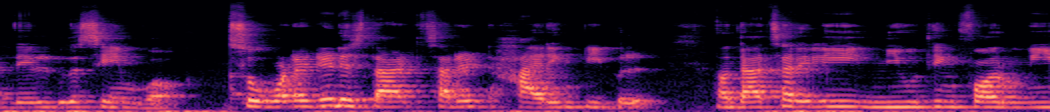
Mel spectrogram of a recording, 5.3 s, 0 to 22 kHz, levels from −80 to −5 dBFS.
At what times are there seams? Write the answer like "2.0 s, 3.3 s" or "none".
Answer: 1.2 s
